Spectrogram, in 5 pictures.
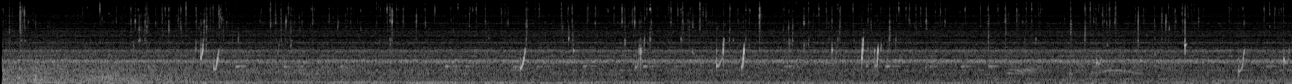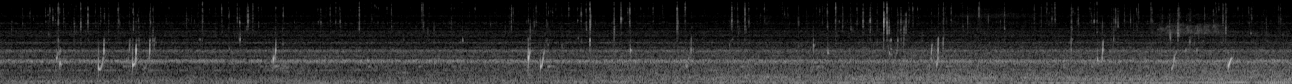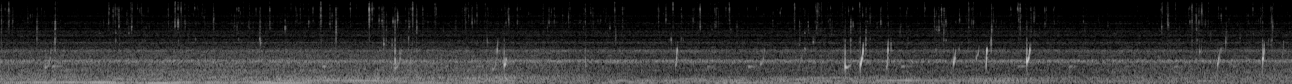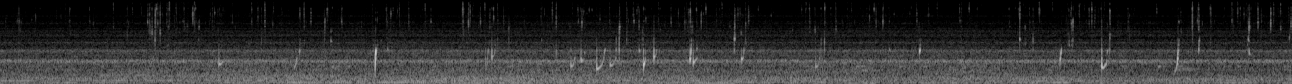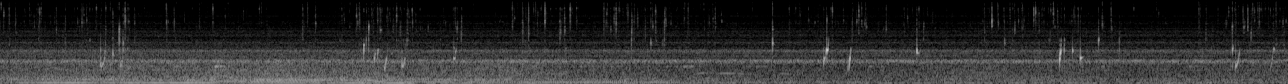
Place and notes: spare dops from a fountain in a public park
